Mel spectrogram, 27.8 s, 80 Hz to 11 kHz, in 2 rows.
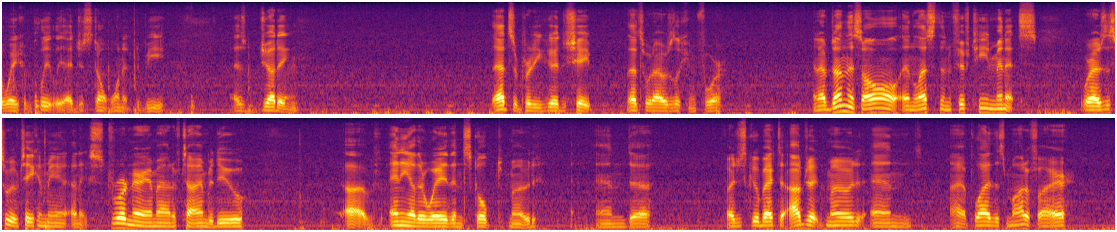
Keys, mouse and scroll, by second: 0.2 click, 1.7 click, 3.6-11.2 typing, 13.0 KP_6, 17.6 Escape.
